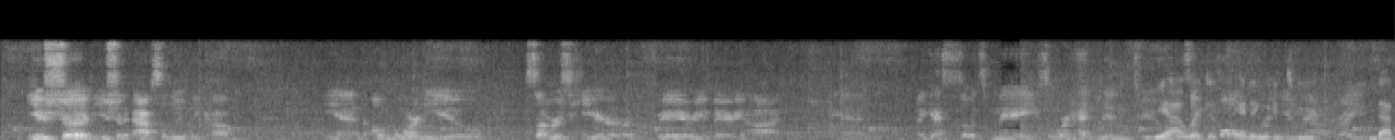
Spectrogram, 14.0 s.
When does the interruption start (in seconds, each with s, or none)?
11.5 s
